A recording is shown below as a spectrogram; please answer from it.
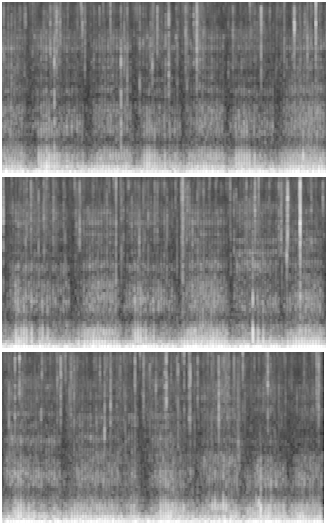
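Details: Cat's continuous purr as a soft low throb that swells in regular breath-paced pulses, partly blended with steady fire crackling and popping.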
